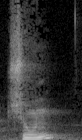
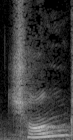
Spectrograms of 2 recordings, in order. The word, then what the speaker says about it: Chun: Entonces, cuando se lleva todo el equipo de Camp, el CEO de Star Crew Entertainment, que se llama Chun. – Sí, yo lo escuché pronunciar como Chong.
